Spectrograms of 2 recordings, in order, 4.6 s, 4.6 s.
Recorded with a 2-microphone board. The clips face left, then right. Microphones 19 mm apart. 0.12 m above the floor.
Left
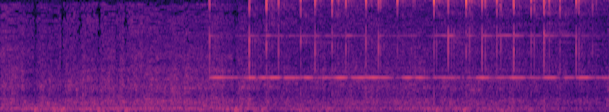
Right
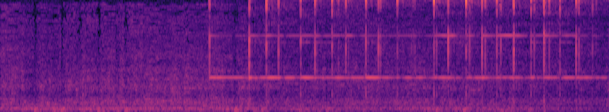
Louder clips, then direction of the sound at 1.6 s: Right 1 dB; 25° right (ahead or behind).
